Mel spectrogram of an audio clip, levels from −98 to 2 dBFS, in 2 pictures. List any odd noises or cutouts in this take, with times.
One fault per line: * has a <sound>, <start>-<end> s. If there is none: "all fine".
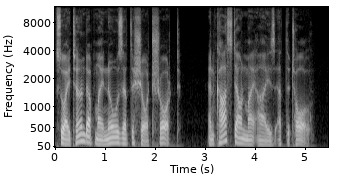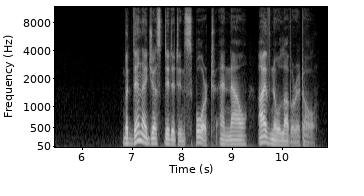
all fine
